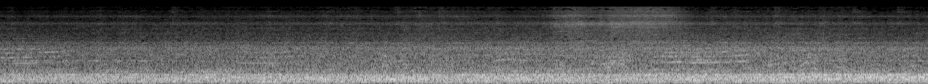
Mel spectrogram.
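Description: Passenger train pulling out of the station, heard from a carriage window: a steady rumble of the moving train that grows slowly louder as it gathers speed, with a brief hiss about six seconds in.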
